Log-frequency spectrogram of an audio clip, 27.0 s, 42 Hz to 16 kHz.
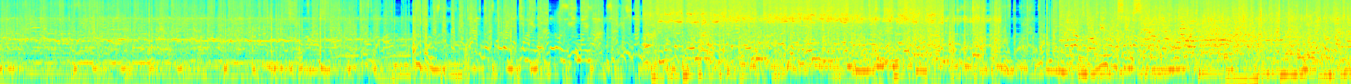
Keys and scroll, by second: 15.2 typing, 18.9 Page_Down, 23.5 typing.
